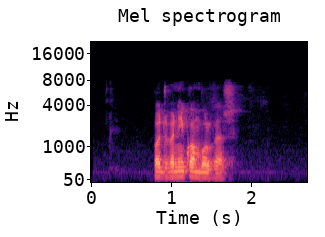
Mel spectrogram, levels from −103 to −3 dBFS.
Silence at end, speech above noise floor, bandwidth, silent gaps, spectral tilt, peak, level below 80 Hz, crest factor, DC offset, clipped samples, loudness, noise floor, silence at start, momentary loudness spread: 0.95 s; 49 dB; 7.8 kHz; none; -6 dB/octave; -8 dBFS; -70 dBFS; 22 dB; under 0.1%; under 0.1%; -27 LUFS; -76 dBFS; 0.8 s; 9 LU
